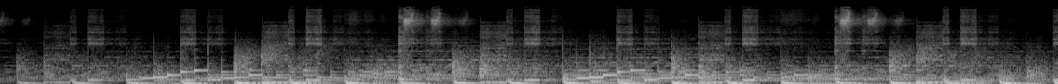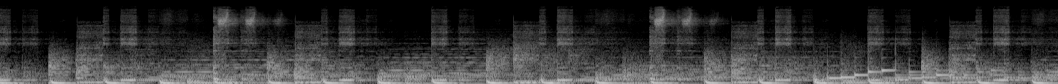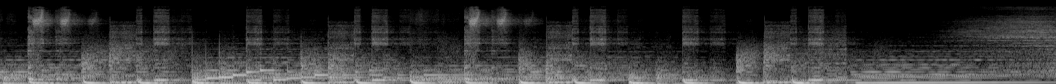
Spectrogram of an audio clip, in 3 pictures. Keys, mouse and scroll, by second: 0.7 click, 4.9 middle click, 5.8 middle click, 6.3-6.6 scroll up 1, 7.7 click, 7.7 click, 8.3 middle click, 9.6 a, 10.0 scroll up 1, 10.9 click, 12.4 shift+click, 13.4 shift+click, 14.4 b, 14.6 click, 16.3 click, 17.1 middle click, 18.4 click, 19.4 Escape, 20.1 click, 23.1 middle click, 23.8 scroll down 1, 24.3 middle click, 26.1 ctrl+c, 26.5 Down, 26.9 Up, 27.8 Up, 27.8 Right, 28.3 Right, 30.2 Down, 30.5 Down, 31.0 Down, 31.0 Right.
